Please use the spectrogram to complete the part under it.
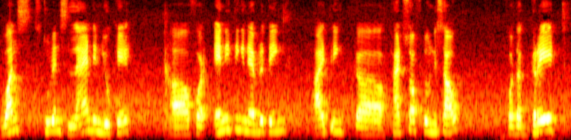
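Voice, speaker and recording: High-voiced man giving a halting speech. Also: bright, forceful tone, slight background noise, rough recording. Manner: hesitant, many filler pauses. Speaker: education consultancy representative. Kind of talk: formal welcome speech at a college event.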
